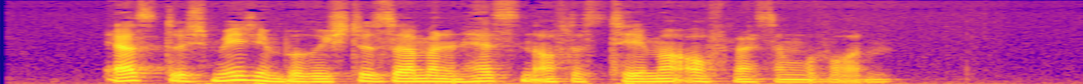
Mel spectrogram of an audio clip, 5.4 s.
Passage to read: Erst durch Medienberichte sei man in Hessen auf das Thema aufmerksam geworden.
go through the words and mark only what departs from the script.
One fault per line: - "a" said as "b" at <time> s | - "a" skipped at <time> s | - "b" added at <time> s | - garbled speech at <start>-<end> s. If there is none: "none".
none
